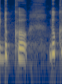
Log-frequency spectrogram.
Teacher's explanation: विसर्गाचा उच्चार ह या वर्णाचा झटका देऊन उच्च स्वास सोडून केलेला उच्चार म्हणजे विसर्ग होय · आता अनुस्वार कसा असतो तर स्पष्ट आणि खणखणीत उच्चाराचा असा असतो त्याला आपण अनुस्वार म्हणतो यानंतर विसर्ग विसर्ग म्हणजे काय तर श्वास सोडणे असं सुद्धा आपण विसर्गाला म्हणू शकतो किंवा झटका देऊन ज्याचा उच्चार होतो त्याला विसर्ग म्हणतो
